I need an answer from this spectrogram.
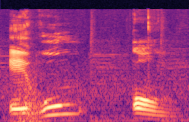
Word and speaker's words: egun on: Egunon, se dice todo pegado.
